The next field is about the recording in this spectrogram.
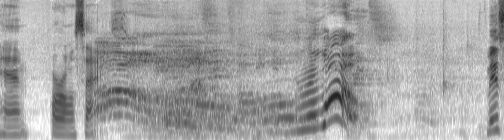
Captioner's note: audience gasping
